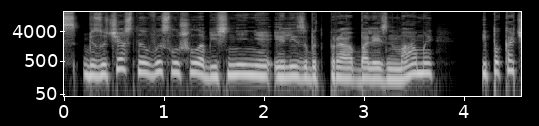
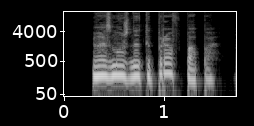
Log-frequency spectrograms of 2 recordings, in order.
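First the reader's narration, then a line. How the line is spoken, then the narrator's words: Sighing. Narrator (Russian): вздохнула Элизабет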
